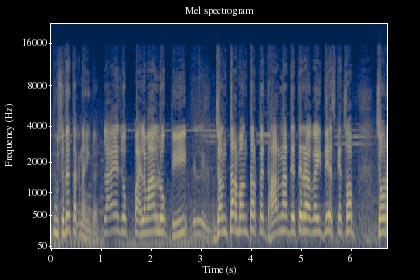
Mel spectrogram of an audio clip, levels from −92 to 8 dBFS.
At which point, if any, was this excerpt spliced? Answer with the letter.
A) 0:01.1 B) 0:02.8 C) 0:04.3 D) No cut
A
